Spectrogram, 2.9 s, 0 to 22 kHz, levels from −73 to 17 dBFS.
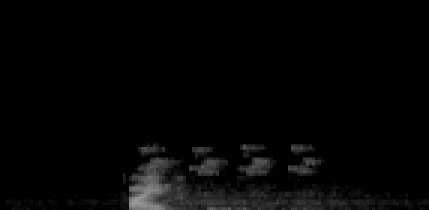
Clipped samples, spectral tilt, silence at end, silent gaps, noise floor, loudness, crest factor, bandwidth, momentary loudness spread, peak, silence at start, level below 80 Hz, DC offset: under 0.1%; -4 dB/octave; 0.8 s; none; -69 dBFS; -26 LUFS; 26 dB; 11 kHz; 24 LU; -8 dBFS; 0.85 s; -70 dBFS; under 0.1%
